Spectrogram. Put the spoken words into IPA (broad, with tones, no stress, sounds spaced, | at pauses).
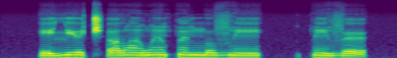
e˨ lʲ əː˦ t͡ʃʼ ʌ˦ lˠ ə̃ː˦ w ə̃ː˦ p œ̃˦ n̪ o˦ v ẽ˦ | p ẽ˨ v œ˨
